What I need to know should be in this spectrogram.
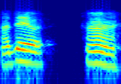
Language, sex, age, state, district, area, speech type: Kannada, male, 45-60, Karnataka, Shimoga, rural, conversation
